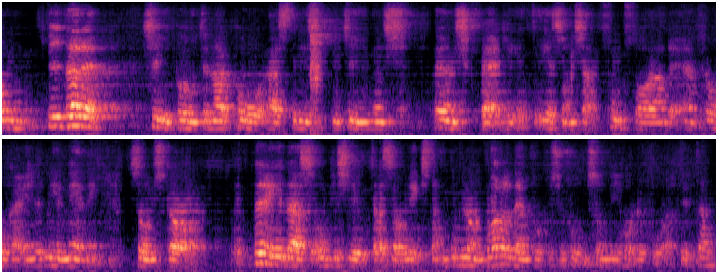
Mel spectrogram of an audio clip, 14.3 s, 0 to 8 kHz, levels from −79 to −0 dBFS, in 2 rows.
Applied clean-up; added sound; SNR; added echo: neural separator model SepFormer DNS4.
